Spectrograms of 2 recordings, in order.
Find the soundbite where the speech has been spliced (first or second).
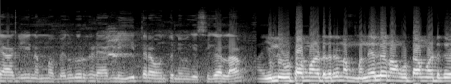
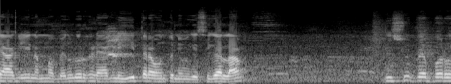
first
